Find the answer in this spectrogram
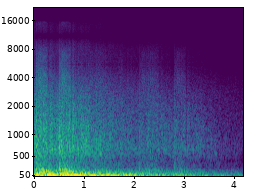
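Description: Cinematic boom sound effect on an animated end screen: a loud rumble with a few faint knocks in it, fading away steadily over several seconds.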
